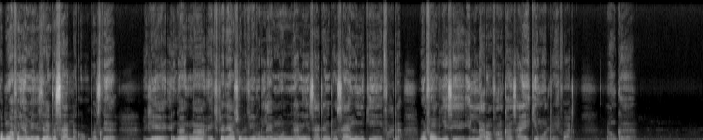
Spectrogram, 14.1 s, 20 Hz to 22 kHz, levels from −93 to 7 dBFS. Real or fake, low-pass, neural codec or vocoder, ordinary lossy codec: real; none; none; none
